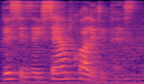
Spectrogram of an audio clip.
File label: voice 50cm back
